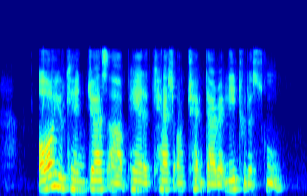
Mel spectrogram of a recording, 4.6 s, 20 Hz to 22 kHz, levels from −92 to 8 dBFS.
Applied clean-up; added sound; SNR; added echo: neural separator model SepFormer DNS4.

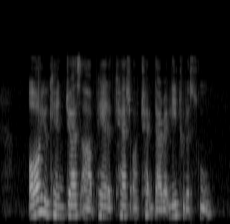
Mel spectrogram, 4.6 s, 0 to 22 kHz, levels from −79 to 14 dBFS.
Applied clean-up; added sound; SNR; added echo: none; none; none; none.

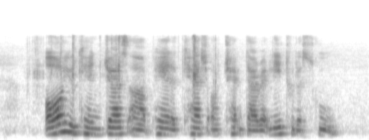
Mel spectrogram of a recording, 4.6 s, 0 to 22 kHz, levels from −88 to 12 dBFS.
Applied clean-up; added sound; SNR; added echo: none; Camera; 15 dB; none.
